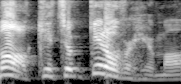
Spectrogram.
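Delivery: slightly rowdy and upset. Voicing a group of kobolds at a table calling maul over: a little rowdy and upset. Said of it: "they start to get a little rowdy".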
